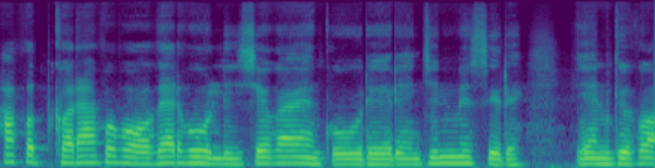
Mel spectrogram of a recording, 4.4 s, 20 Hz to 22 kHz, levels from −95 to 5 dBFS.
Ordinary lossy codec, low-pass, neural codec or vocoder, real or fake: none; none; codec, 44.1 kHz, 2.6 kbps, SNAC; fake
